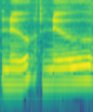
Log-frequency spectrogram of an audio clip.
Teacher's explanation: in american english we say that with an ooh no glide no new but new new there's going to be a little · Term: oo, no glide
